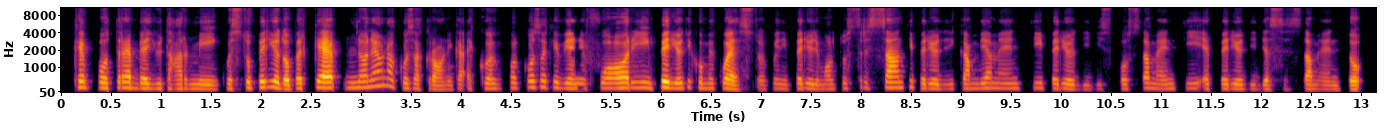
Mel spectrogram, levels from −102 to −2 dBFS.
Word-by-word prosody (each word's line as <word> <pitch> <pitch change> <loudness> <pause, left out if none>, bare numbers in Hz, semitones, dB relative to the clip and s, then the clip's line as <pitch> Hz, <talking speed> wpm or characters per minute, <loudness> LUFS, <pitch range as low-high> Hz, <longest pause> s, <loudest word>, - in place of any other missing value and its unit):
che 230 -1 +3
potrebbe 210 -1 +1
aiutarmi 175 -2 -3
in 155 - -15
questo 175 +4 -4
periodo? 225 -4 +5
Perché 210 +3 +7
non 220 +3 -3
è 275 - +1
una 280 -2 -3
cosa 185 -4 -7
cronica, 155 0 -6
ecco, 175 +3 -8
è - - -3
un 180 - -12
qualcosa 230 +4 -6
che 220 -2 -6
viene 185 -2 -2
fuori 200 +3 +2
in 200 -3 -6
periodi 210 -1 +7
come 195 -4 -7
questo, 165 -3 +1
quindi 170 -1 -15
periodi 185 0 -5
molto 170 +3 -12
stressanti, 215 +2 0
periodi 180 -4 -5
di 175 +1 -17
cambiamenti, 190 +2 -8
periodi 170 -4 -6
di 165 - -25
spostamenti 175 +2 -10
e 180 - -8
periodi 170 -2 -7
di 165 - -13
assestamento. 155 -1 -4
185 Hz, 170 wpm, -25 LUFS, 170-205 Hz, -, Perché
